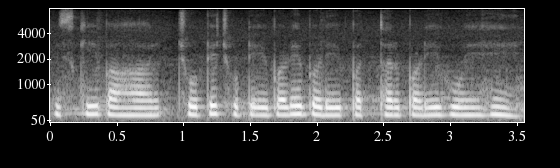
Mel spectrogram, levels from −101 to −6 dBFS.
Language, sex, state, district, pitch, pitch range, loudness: Hindi, female, Rajasthan, Jaipur, 200 Hz, 195-210 Hz, -15 LUFS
